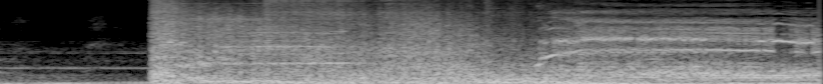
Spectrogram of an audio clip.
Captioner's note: object thudding; monster howling; sudden ominous music; Brandy screaming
